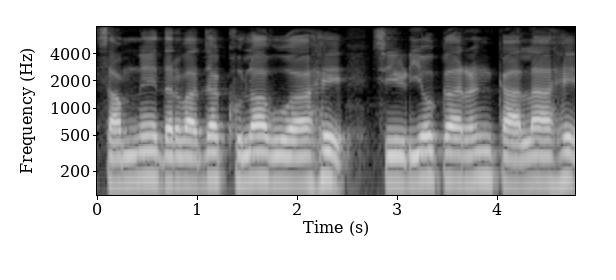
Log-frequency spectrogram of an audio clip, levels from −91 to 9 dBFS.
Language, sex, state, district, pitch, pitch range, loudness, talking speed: Hindi, male, Gujarat, Valsad, 150 Hz, 145-160 Hz, -14 LUFS, 125 wpm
